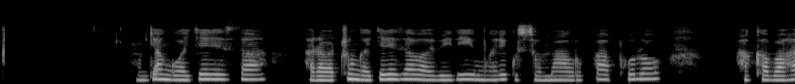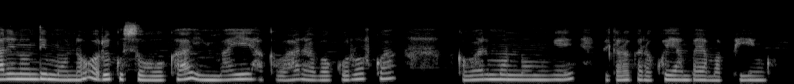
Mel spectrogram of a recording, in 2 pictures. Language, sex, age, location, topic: Kinyarwanda, female, 18-24, Huye, government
